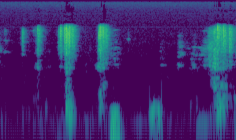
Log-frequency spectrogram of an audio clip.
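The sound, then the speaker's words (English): A pool of green, yellow and purple dice clatters and tumbles across a hard tabletop in a few quick bursts of clicks and knocks, moderately loud, with no one speaking. “I'm going to let you add an extra yellow die to your pool. You're going to be opposed by two purple dice.”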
